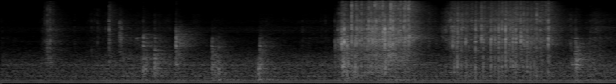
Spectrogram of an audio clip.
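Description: A deck of tarot cards shuffled by hand: a few light taps and flicks at first, then two runs of rapid card slapping, each about a second long, past the halfway point.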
